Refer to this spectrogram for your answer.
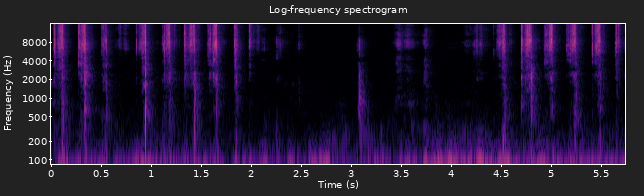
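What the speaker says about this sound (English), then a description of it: "And then these cards get shuffled back in." Playing cards from a Perseverance board game are shuffled by hand in quick bursts of crisp riffling clicks with brief pauses between, close and clear with no talking.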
